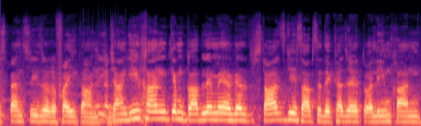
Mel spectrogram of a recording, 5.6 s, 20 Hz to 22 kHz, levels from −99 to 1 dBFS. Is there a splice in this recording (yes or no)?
yes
